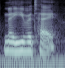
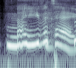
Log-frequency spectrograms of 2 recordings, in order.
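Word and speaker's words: naïveté: Naivete. This is like you're naive. – Naivete.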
